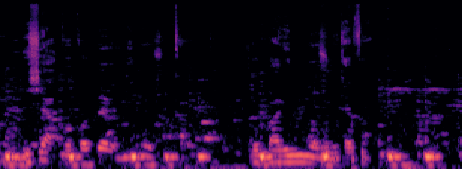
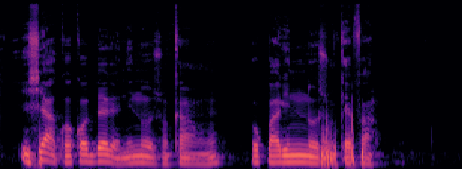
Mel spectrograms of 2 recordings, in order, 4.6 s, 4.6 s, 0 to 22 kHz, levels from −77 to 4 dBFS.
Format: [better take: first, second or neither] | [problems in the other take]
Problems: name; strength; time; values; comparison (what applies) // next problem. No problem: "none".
second | noise reduction (classical method Wiener filter)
